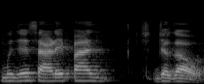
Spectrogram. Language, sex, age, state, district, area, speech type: Hindi, female, 60+, Madhya Pradesh, Ujjain, urban, read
